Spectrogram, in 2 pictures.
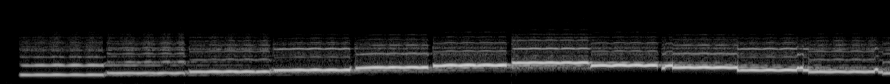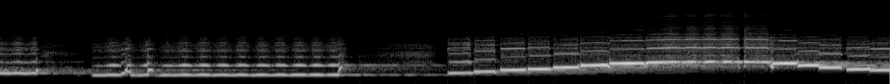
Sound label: Am Back Pack Flute wet; flutes; Laughing Crow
